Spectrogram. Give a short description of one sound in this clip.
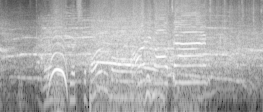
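A crowd cheers and claps loudly in a large echoing gym.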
